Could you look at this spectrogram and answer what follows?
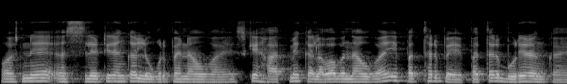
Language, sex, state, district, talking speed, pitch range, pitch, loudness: Hindi, male, Chhattisgarh, Bilaspur, 275 wpm, 125-145 Hz, 130 Hz, -24 LUFS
